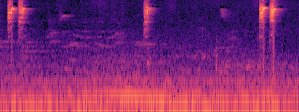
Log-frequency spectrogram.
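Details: Konin singing clearly as songbird training master: high sharp double chirps, a single chirp midway, then another double chirp, with faint low hum beneath.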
